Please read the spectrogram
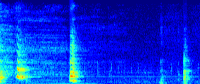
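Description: A woman laughing in a few short, sharp bursts that fade over the second half.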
